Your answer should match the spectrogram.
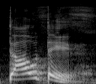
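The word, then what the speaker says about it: Tauktae: ताउते, ये के साइलेंट था, ताउते तूफान जो दिया गया वो किसके द्वारा, म्यांमार के द्वारा।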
